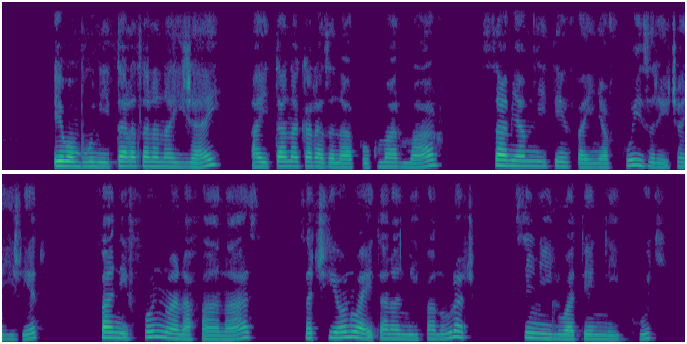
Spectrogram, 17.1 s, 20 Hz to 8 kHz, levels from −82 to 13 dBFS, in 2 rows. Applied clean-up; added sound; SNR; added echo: none; none; none; none.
